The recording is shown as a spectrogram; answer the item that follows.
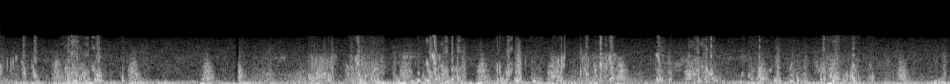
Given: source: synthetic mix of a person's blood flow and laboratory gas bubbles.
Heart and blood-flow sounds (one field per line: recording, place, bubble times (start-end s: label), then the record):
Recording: Doppler ultrasound of blood flow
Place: subclavian vein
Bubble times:
0.00-0.40 s: bubbles
0.61-1.08 s: bubbles
1.19-1.28 s: bubbles
2.97-3.38 s: bubbles
3.44-3.88 s: bubbles
4.16-4.65 s: bubbles
4.95-5.43 s: bubbles
5.53-5.65 s: bubbles
5.75-6.21 s: bubbles
6.54-7.22 s: bubbles
7.41-7.85 s: bubbles
7.88-8.08 s: bubbles
8.12-8.75 s: bubbles
From the record:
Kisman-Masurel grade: 332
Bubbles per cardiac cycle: rolling drumbeat, 9 or more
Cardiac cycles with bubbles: 50 to 99%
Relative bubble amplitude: moderate (0.250 to 0.450)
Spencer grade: 3 (all of the cardiac periods contain showers or single bubble signals, but not dominating or overriding the cardiac motion signals)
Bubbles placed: anywhere in the cardiac cycle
